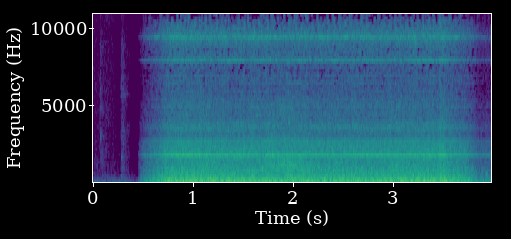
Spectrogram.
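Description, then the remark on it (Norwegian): A helicopter's steady engine and rotor roar by an oil platform in the North Sea in the morning mist starts abruptly and holds at an even, fairly loud level for several seconds, a broad rumbling drone with a faint high whine on top and no voices. “Et lys fra et helikopter kan skimtes i morgendisen ved en oljeplattform i Nordsjøen.”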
